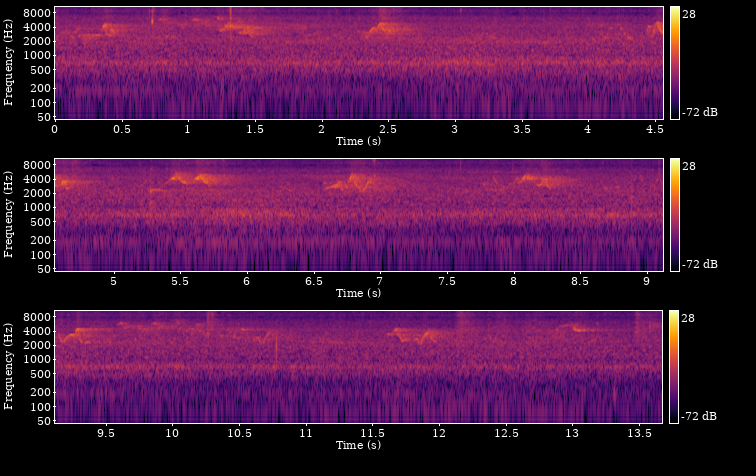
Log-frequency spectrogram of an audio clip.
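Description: A bird chirping repeatedly: short, high calls that drop in pitch, about one a second, over a faint steady background hum.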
